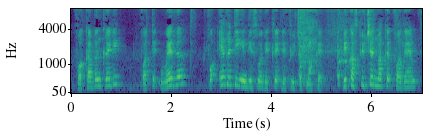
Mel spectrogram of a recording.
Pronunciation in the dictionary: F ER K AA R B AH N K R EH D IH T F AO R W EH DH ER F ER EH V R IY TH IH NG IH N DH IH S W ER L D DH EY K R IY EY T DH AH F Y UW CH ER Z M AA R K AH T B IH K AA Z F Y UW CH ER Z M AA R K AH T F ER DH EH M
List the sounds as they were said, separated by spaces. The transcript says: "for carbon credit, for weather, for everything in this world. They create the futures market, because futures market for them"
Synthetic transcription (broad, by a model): F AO K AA B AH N K R EH D IH T F AO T W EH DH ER F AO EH V R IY T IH NG IH N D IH S W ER D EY K R IY EY T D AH F Y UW CH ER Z M AA K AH T B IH K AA S F Y UW CH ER S M AA K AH T F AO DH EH M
